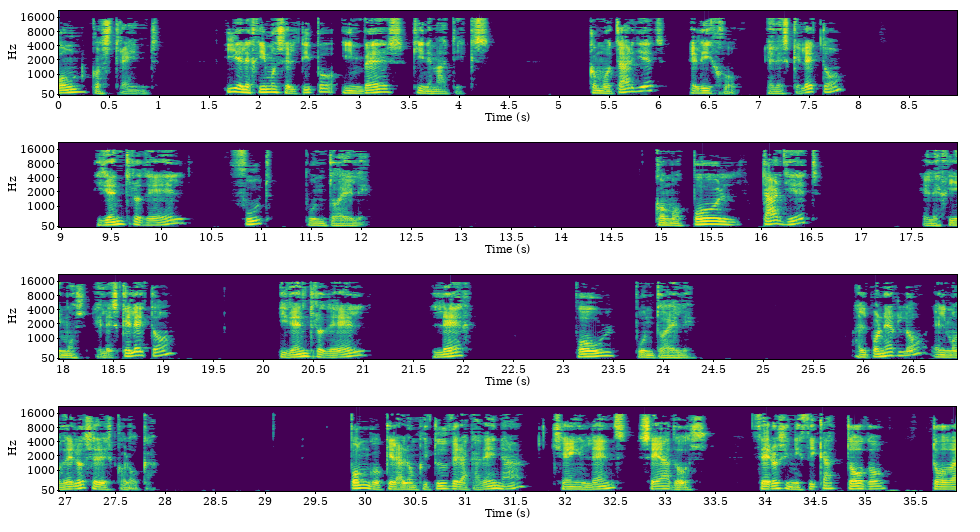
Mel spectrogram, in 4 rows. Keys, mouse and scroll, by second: 0.5 click, 6.2 click, 9.1 click, 11.1 o, 15.5-17.4 drag, 20.5 click, 27.6-29.6 middle drag, 34.0 click.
